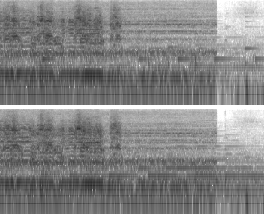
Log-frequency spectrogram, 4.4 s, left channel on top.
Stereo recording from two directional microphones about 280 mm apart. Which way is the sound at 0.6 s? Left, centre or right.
Centre.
